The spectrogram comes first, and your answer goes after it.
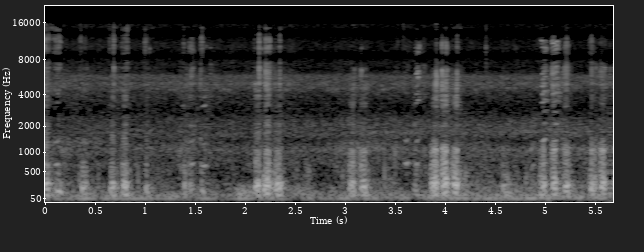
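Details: Nigerian Dwarf goats at a birth, the mother encouraging her newborn doeling kid: quiet, throaty low grunting calls in short pulsed bursts, repeated irregularly, with soft background noise.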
